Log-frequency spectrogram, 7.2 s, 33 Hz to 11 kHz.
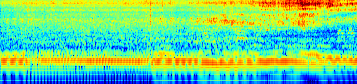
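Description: Decatted Ferrari F430 Spyder V8, its catalytic converters removed, running at low revs as the car pulls away slowly. The engine note steps up and down a few times with light throttle.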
